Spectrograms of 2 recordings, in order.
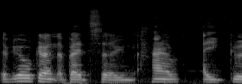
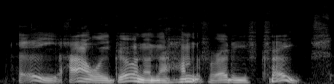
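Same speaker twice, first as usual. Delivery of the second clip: put-on muffled voice, lower and louder; 4 semitones lower, 4 dB louder than usual. Speaker describing how a character sounds in the Far Harbor DLC, imitating a muffled voice. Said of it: "he sounds more like muffly".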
